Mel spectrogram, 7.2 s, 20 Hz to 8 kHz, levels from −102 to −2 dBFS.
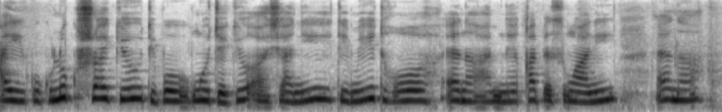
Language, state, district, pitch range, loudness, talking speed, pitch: Sumi, Nagaland, Kohima, 220-255 Hz, -16 LUFS, 135 wpm, 235 Hz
